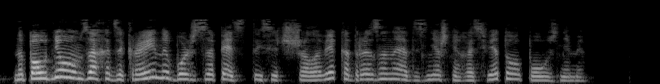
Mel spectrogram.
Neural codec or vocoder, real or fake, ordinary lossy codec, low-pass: vocoder, 48 kHz, 128 mel bands, Vocos; fake; MP3, 32 kbps; 10.8 kHz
